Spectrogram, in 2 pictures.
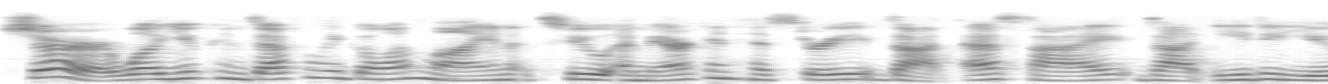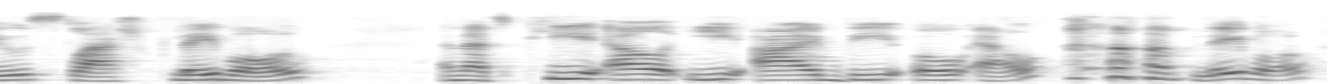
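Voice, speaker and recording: A woman guest in an interview who answers thoughtfully, halting and restarting her sentences. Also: a little high, darkish tone. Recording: dull lo-fi sound.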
